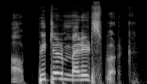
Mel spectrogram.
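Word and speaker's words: Pietermaritzburg: जी को कहा गया कि आप निकलो प्रोनाउं पीटर मैरिट्सबर्ग पीटर पीटर merits बर्ग करेक्ट यह स्पेलिंग गलत हो गया इसको टिक कर लीजिएगा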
